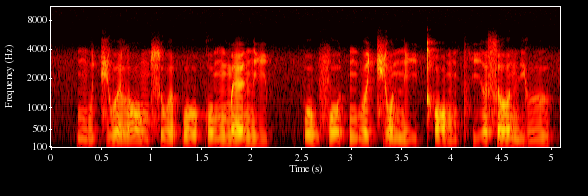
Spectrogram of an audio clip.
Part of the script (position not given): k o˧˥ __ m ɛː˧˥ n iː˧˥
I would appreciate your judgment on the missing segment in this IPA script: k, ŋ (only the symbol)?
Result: ŋ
